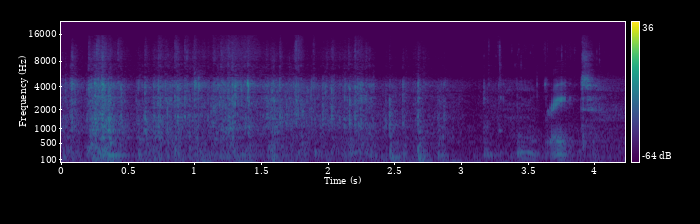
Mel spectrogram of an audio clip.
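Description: Raw chicken thighs being handled and laid by hand into an electric pressure cooker's inner pot: irregular wet handling noises and light clicks, busiest in the first half.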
